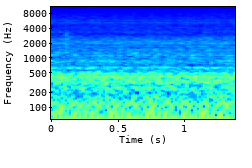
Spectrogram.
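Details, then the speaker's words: Car stereo at engine idle after fixing a ground loop by grounding the stereo directly to the amp and removing other grounds; no RPM-linked whine or hum through speakers, audio clean. "no more annoying hum so that's cool"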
